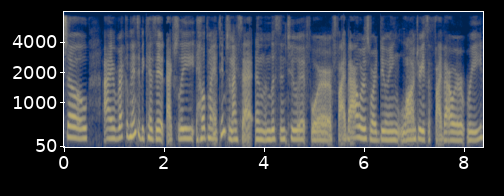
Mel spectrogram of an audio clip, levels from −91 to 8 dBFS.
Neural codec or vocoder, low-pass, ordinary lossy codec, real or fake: none; 7.2 kHz; AAC, 32 kbps; real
